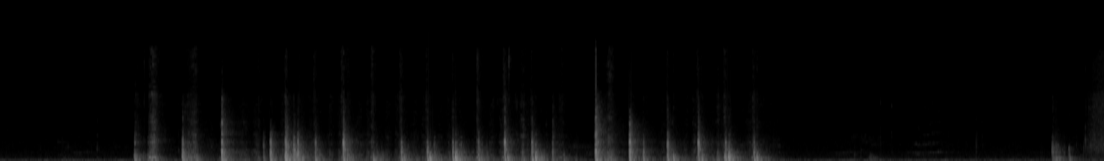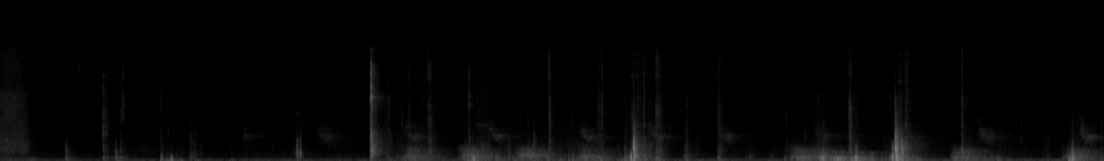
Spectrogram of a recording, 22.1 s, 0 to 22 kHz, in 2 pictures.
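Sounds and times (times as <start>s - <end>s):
short hiss: 10.9s - 11.5s.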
